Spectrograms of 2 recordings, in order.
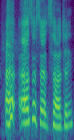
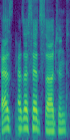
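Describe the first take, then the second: First: It is spoken in a put-on character voice. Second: It is spoken in the speaker's ordinary voice. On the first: The speaker calls it right. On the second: The speaker calls it wrong.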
